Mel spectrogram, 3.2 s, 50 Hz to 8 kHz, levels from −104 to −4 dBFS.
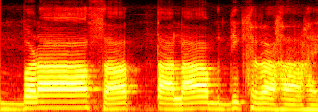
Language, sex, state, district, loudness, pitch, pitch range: Hindi, male, Bihar, Patna, -13 LUFS, 145 Hz, 135-155 Hz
